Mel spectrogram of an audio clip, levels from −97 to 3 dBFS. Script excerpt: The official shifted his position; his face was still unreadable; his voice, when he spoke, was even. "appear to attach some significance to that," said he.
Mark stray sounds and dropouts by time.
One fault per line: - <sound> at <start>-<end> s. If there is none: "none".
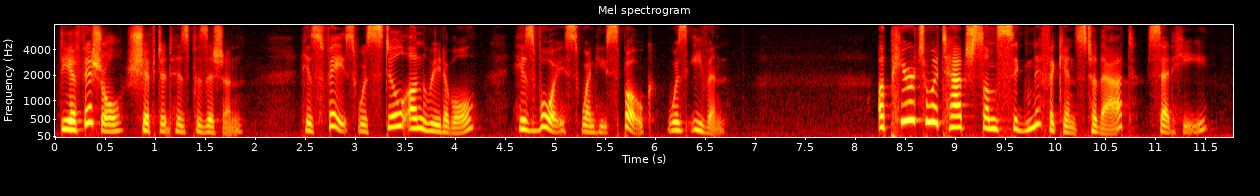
none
